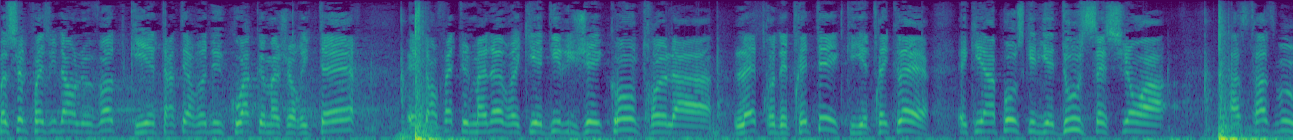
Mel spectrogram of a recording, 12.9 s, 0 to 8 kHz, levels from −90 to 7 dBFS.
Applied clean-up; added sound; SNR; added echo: none; Slam; 0 dB; none.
